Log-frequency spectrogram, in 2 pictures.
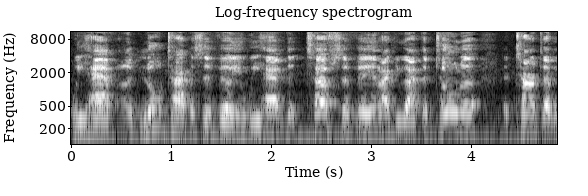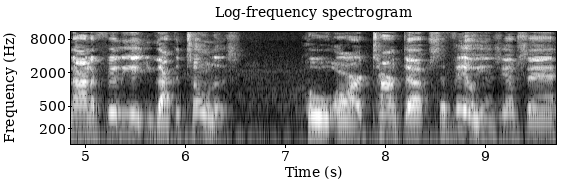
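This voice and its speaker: Lively intonation moves along at a fairly quick pace against noticeable background noise. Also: man, fairly high pitch for a man. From US West Coast. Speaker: YouTube commentator. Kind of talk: casual commentary. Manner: hesitant, filler-heavy.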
